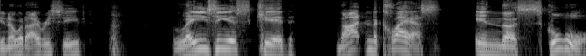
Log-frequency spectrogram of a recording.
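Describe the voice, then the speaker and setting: A man with an American accent speaks very slowly at a fairly high pitch, with lively intonation, a dark, mellow tone, long, frequent pauses and a dry, close sound with no echo. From Pennsylvania. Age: 70s. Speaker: amputee athlete and public speaker. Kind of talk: casual interview.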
